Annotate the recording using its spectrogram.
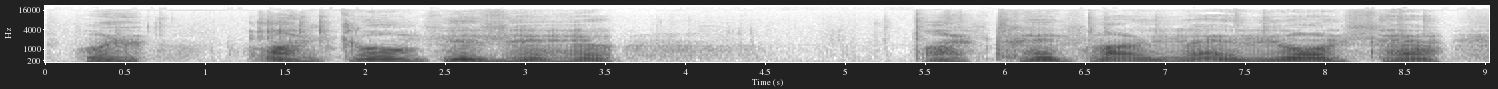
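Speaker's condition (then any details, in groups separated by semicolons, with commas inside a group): Traumatic brain injury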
